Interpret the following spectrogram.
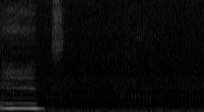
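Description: A tabby cat gives one short meow right at the start, rising and then holding its pitch; the rest is low room tone.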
